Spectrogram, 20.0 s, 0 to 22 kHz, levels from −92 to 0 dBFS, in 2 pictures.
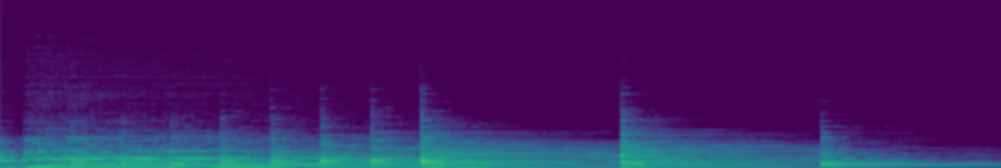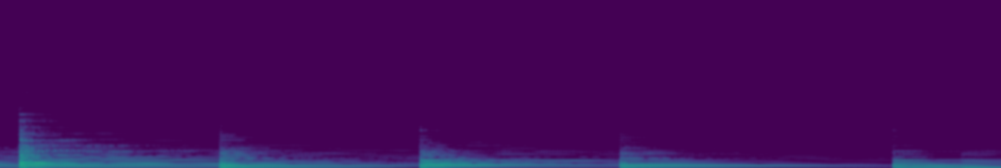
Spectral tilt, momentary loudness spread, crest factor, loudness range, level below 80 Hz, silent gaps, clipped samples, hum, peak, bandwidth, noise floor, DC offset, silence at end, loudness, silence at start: -6 dB/octave; 23 LU; 24 dB; 21 LU; -64 dBFS; none; under 0.1%; none; -14 dBFS; 11 kHz; -73 dBFS; under 0.1%; 0 s; -34 LUFS; 0 s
